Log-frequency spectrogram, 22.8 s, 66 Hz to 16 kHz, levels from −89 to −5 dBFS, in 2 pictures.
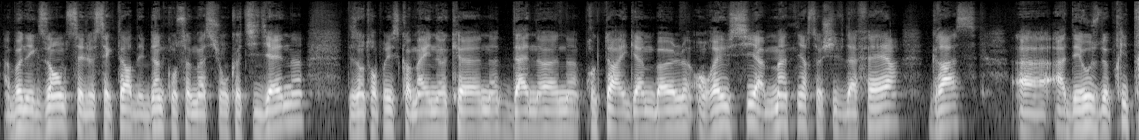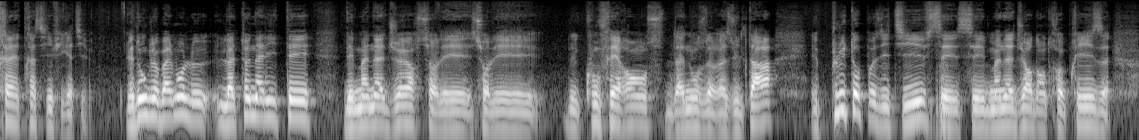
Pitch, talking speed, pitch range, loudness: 115 Hz, 155 wpm, 105-130 Hz, -19 LUFS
